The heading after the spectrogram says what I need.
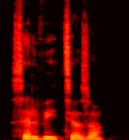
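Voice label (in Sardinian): "servìtzios", female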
